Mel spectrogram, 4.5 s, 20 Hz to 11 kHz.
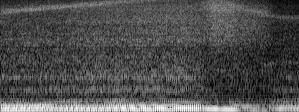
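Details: Turbocharged Honda Accord F23 petrol engine misfiring at idle and everywhere, lumpy uneven pulse stumbling as revs build; customer complained it breaks up entering VTEC; misfire followed swapped coil pack, confirming a faulty ignition coil.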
